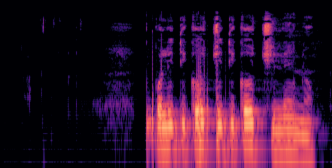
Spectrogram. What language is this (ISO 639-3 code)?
spa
